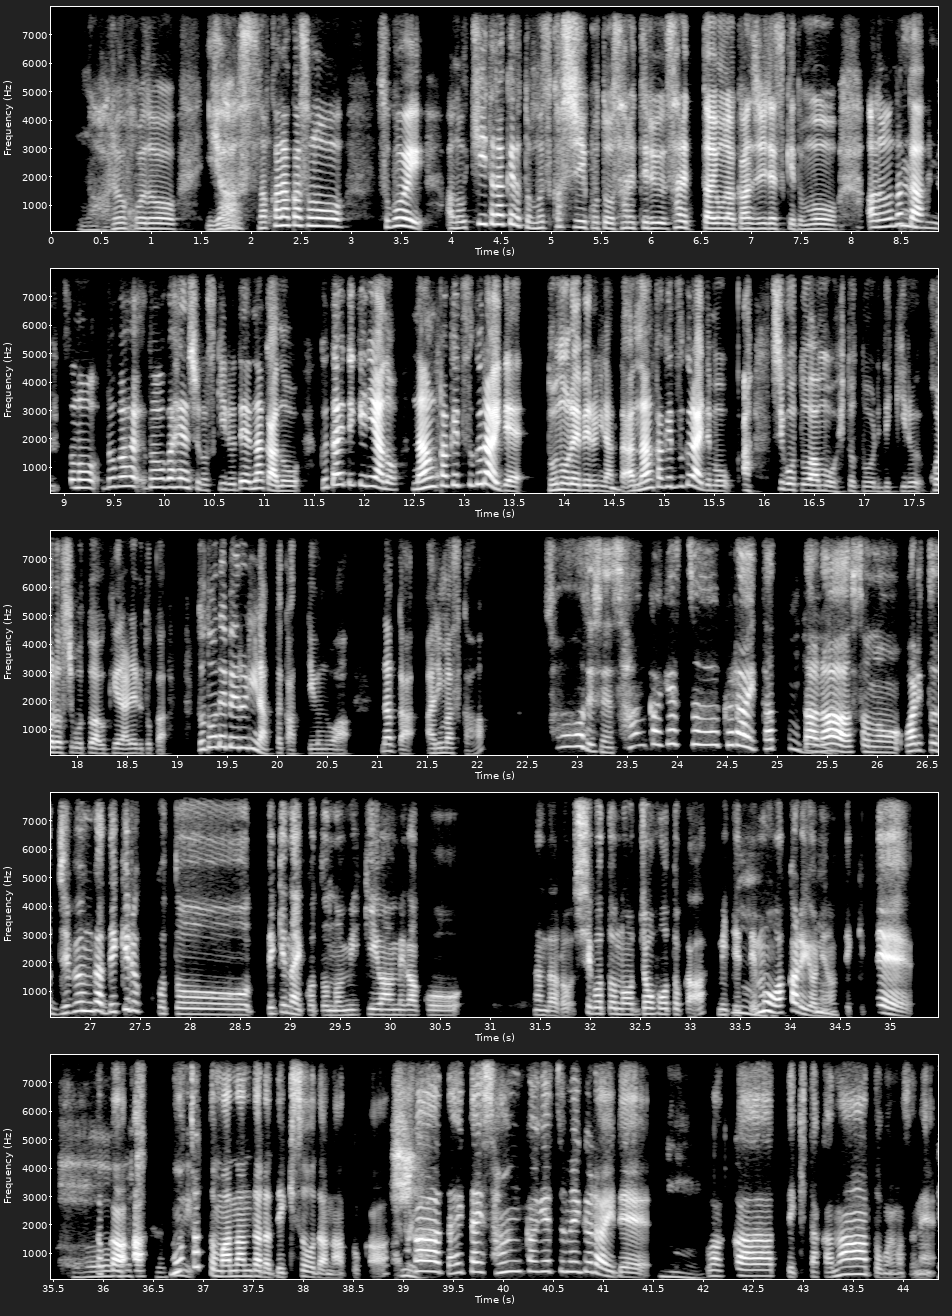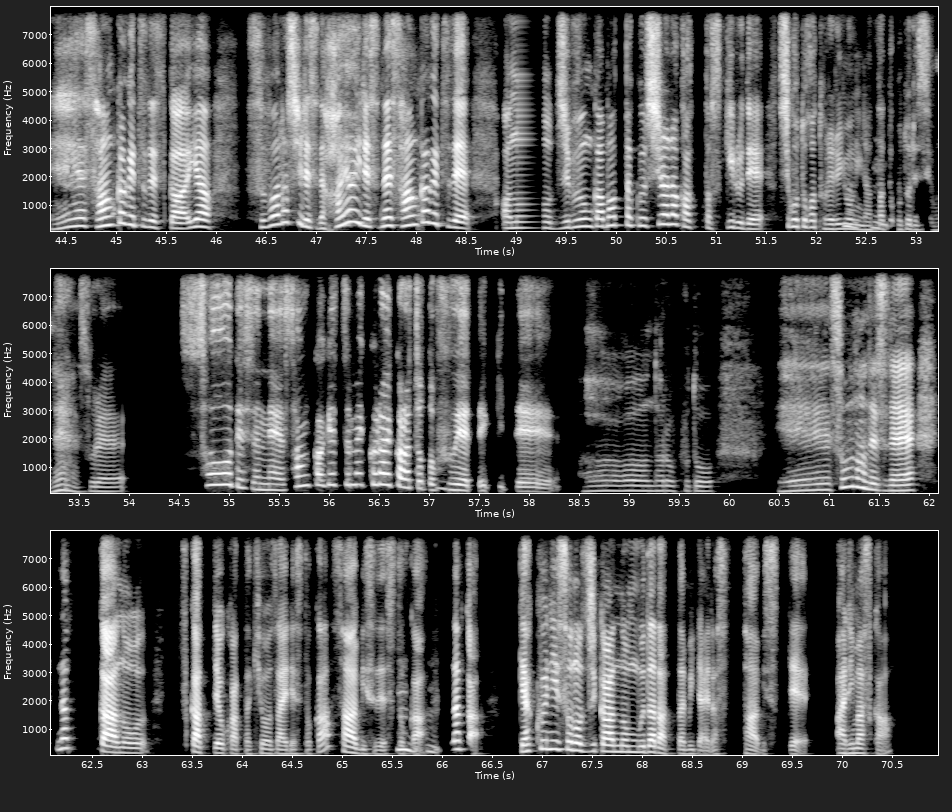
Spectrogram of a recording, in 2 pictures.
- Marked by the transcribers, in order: none
- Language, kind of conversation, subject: Japanese, podcast, スキルをゼロから学び直した経験を教えてくれますか？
